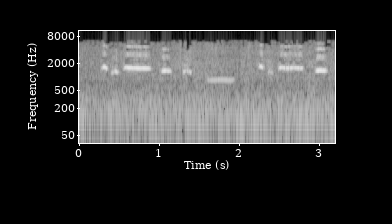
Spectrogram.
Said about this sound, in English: How shall I know? I'll whistle this tune.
